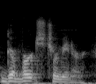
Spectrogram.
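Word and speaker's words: Gewürztraminer: hard to say so just remember that w sounds like a v in german and that last syllable sounds like meaner as in regina is a lot meaner than gretchen so hopefully that'll make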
